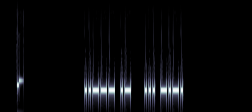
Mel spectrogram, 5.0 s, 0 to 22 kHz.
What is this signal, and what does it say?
Morse code, heard as a keyed tone, about 30 wpm, 700 Hz. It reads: 2A SC
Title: Field Day Exchanges - 30wpm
